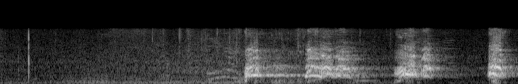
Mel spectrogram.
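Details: After a quiet start, a Neapolitan Mastiff called Titti gives several heavy, ringing barks roughly a second apart, with a faint whine before the first bark.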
